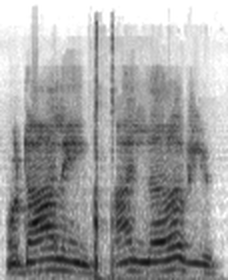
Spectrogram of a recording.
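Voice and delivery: swoon, then linger on it; drawn-out take. Shown as a demonstration. Telling his girlfriend he loves her, slow and swooning. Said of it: "six different attempts I made".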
